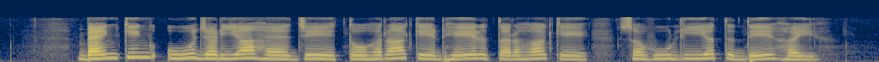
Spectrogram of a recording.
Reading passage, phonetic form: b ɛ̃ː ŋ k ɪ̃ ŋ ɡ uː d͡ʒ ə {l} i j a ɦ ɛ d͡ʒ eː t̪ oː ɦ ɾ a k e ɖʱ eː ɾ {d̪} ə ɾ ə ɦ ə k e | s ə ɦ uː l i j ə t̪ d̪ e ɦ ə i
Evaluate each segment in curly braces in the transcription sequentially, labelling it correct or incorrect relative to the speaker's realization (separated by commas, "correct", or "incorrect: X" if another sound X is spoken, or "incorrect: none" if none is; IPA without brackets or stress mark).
incorrect: ɽ, incorrect: t̪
